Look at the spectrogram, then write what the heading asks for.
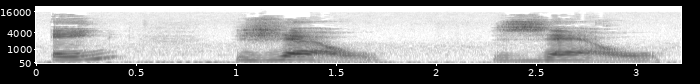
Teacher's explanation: em M também, nós não fechamos a boca, O M, quando ele está sozinho, ele tem som de N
